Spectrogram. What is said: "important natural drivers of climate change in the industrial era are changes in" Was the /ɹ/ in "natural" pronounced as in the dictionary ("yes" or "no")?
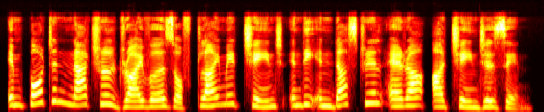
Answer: yes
